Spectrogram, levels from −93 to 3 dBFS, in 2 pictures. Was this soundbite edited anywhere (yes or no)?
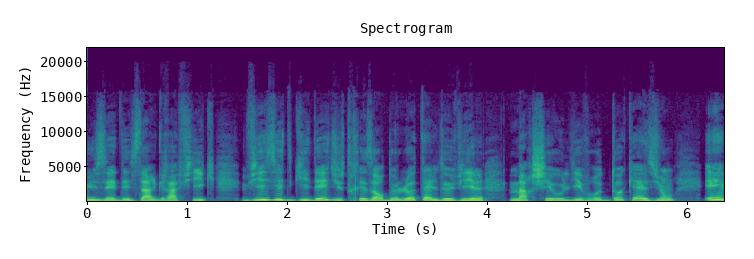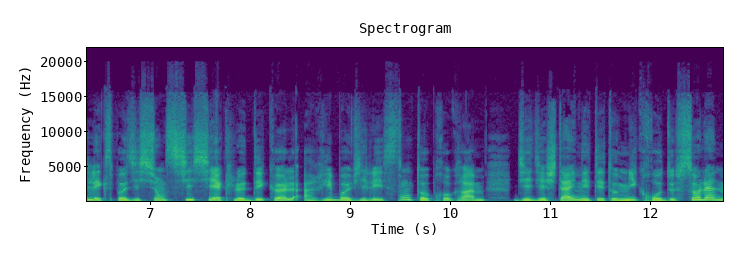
yes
